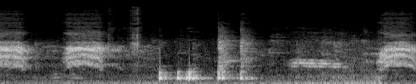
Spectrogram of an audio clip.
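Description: Crows cawing outdoors: three short harsh caws, one right at the start, one about a second in and one at the end, with a brief low voice-like sound in between.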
